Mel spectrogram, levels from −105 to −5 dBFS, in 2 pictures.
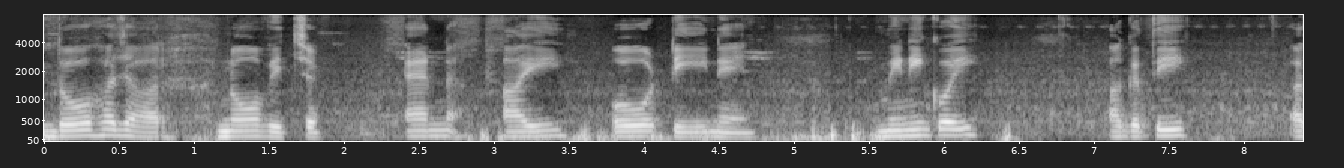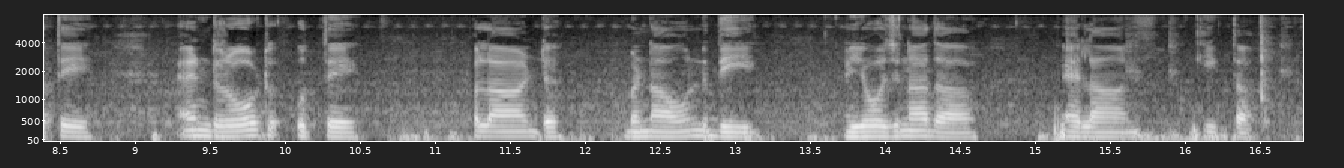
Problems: constant background noise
